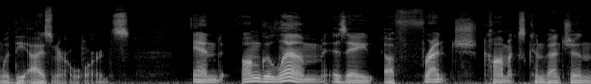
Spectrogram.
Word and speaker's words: Angoulême: Yeah, Angoulême, I believe, is how it's pronounced.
